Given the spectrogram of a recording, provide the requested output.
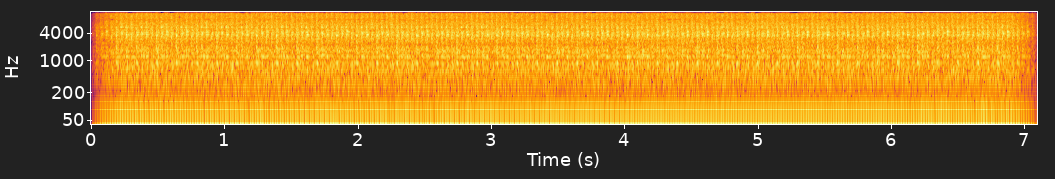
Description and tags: Raw exterior audio of the engine ambience from a Renault Grand Scenic.
An example of how you might credit is by putting this in the description/credits:
The sound was recorded using a "H1 Zoom V2 recorder" on 18th April 2016.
